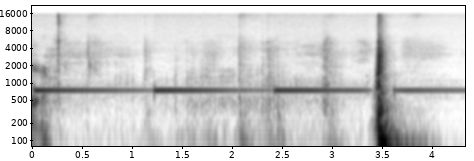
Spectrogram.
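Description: A 2022 GMC Canyon's warning chime dinging steadily, about once every 1.2 seconds with each ding fading, as the ignition is switched on with the engine off. A single heavy thump about three and a half seconds in is the loudest sound.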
